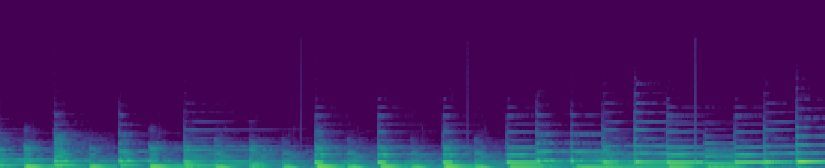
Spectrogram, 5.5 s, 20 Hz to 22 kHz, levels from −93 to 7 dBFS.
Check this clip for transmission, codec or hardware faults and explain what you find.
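Three short blocks of digital silence occur, at 2.00 s, 3.12 s and 4.64 s, lasting 3.3 ms, 2.4 ms and 5.0 ms. The signal drops out and returns with no fade, which points to an output buffer not filled in time. Each is heard as a tick, not a hole. Unlike a lone click, each has two hard edges with silence between.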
